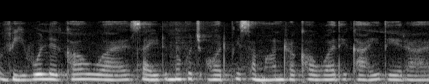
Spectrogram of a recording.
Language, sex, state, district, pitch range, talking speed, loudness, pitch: Hindi, female, Chhattisgarh, Rajnandgaon, 215-230 Hz, 225 wpm, -16 LUFS, 220 Hz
